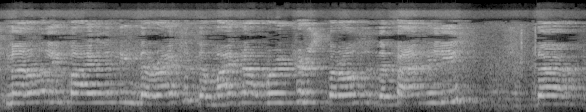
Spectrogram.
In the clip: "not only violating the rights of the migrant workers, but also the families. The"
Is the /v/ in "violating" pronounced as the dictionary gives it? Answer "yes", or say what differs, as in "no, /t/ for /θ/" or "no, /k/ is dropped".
no, /b/ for /v/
